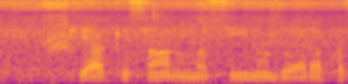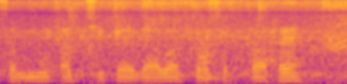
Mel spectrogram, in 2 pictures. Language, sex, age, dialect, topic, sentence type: Hindi, male, 25-30, Kanauji Braj Bhasha, agriculture, question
